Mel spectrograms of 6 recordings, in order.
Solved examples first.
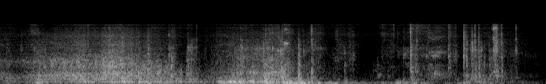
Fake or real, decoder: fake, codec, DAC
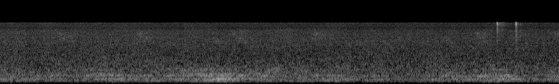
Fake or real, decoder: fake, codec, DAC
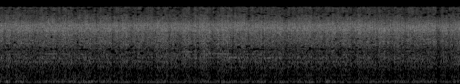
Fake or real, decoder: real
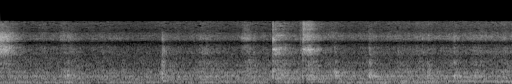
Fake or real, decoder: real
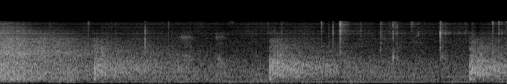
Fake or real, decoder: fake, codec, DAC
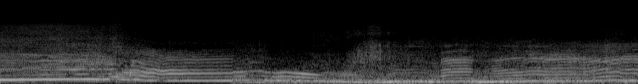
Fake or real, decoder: fake, codec, DAC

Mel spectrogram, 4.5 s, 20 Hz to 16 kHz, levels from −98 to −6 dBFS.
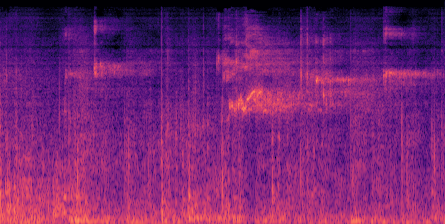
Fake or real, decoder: fake, codec, DAC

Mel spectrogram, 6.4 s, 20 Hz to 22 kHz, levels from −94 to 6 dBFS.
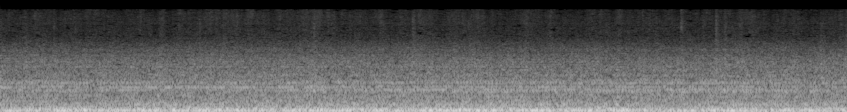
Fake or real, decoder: real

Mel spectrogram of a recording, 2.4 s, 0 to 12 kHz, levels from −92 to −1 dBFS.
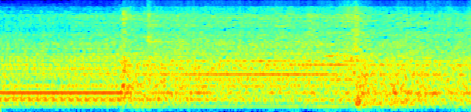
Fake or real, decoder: real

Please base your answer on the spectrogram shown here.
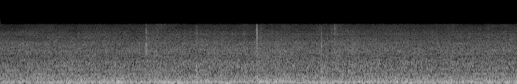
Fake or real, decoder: fake, codec, DAC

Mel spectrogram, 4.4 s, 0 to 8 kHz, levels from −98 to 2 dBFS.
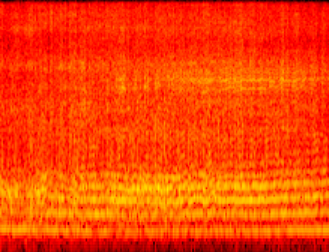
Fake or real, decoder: real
